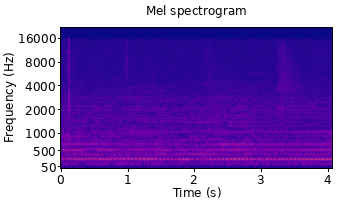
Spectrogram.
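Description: String quartet holding a long, steady bowed chord, the cello sustaining a low note beneath.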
